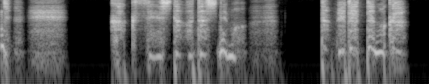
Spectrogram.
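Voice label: BREAK, Japanese; GF Alarm; M4A1Mod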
